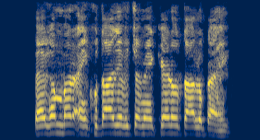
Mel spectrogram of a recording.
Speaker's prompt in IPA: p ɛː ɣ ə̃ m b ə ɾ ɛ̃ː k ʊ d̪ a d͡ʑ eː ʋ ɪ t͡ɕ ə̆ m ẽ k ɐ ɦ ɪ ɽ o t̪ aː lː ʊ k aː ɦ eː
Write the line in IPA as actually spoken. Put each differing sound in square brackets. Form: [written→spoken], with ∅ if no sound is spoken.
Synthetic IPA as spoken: p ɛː ɣ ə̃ m b ə ɾ ɛ̃ː [k→x] ʊ d̪ a d͡ʑ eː ʋ ɪ t͡ɕ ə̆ m ẽ k ɐ ɦ ɪ ɽ o t̪ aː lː ʊ k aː ɦ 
